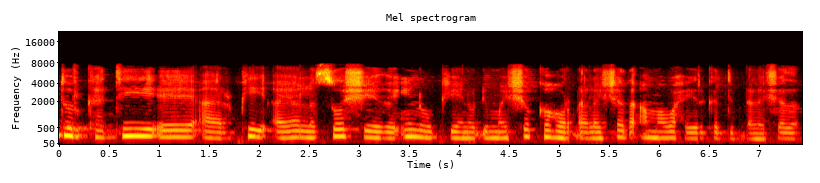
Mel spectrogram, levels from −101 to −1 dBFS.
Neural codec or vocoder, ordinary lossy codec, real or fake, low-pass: none; none; real; none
